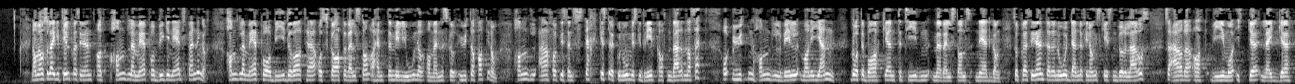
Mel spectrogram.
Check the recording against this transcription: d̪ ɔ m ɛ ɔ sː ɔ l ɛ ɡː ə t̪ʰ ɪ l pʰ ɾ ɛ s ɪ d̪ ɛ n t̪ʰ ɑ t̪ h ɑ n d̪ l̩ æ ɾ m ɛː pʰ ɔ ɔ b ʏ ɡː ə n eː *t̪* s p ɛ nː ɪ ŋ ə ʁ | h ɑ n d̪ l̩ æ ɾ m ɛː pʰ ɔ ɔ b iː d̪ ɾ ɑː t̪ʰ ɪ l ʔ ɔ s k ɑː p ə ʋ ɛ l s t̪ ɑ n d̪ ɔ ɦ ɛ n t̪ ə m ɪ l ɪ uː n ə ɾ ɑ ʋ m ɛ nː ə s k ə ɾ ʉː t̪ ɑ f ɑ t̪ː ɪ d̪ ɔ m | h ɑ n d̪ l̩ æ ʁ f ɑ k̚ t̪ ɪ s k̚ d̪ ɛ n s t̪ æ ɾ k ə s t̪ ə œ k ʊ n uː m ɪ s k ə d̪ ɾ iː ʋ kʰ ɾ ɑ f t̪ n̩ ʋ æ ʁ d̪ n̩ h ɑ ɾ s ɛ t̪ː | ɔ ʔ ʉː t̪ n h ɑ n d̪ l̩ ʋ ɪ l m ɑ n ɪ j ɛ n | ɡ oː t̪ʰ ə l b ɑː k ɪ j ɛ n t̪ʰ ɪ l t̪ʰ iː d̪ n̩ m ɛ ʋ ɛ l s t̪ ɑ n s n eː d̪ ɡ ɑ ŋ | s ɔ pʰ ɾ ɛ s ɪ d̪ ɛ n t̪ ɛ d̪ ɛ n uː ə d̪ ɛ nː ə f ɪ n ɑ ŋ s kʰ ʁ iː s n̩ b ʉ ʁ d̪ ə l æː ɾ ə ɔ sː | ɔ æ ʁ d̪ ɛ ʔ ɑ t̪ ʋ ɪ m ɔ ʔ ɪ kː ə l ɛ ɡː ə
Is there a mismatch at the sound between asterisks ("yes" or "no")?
yes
